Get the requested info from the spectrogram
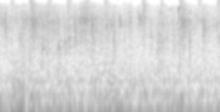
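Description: Hot oil in a deep-fat fryer sizzling and crackling with a dense run of small ticks, over a steady low hum.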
